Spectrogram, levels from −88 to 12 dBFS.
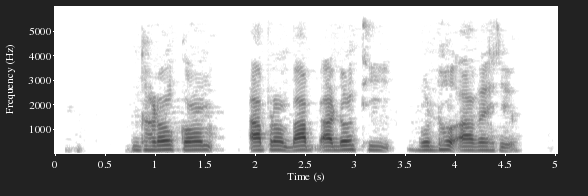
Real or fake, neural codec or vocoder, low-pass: real; none; 5.4 kHz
